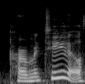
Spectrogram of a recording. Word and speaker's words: Primitivo: Did I pronounce that right? Primitivo, thank you.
